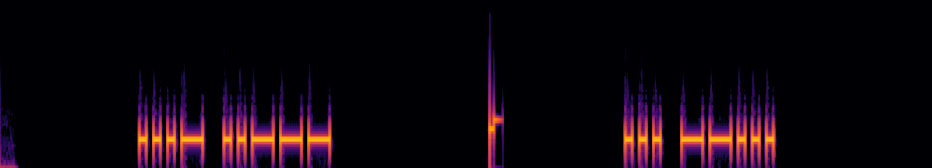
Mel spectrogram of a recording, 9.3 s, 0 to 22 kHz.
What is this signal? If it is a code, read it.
Morse code, heard as a keyed tone, about 17 wpm, 700 Hz. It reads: V 2 S 7
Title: Single-Letter Single-Number 17wpm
